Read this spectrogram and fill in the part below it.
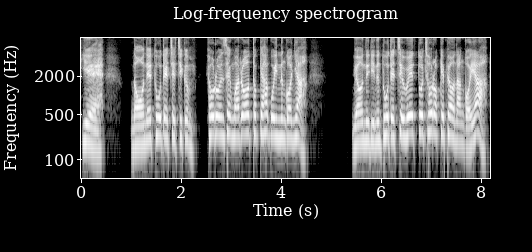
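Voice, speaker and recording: A woman's voice: medium pitch, lively intonation, moderate pace, natural voice. Woman doing a stern scolding father-in-law. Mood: lecturing. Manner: gruff, lecturing.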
